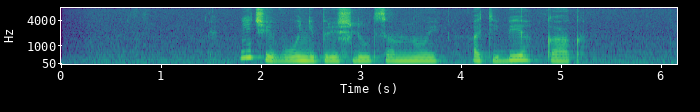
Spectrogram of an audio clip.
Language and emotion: Russian, sad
